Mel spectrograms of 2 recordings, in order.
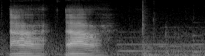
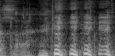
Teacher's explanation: It's almost like making the a sound but from your throat. Like from the back of your throat.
